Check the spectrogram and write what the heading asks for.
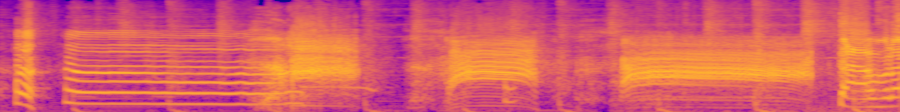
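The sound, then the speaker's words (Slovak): A person loudly imitates a crow, letting out about four drawn-out, raspy caws in quick succession, with no other sounds around. “Však to je vrana znie.”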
